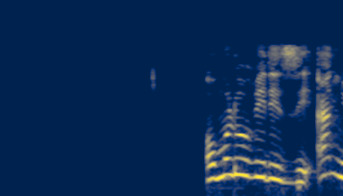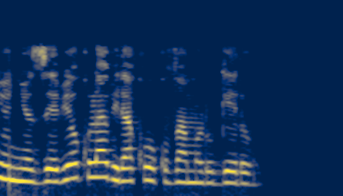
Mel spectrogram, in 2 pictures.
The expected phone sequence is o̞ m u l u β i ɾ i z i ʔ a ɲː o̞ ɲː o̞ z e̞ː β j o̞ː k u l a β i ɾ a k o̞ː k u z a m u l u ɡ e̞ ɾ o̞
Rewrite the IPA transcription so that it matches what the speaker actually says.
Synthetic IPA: o̞ m u l u β i ɾ i z i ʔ a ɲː o̞ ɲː o̞ z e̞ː β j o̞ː k u l a β i ɾ a k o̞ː k u v a m u l u ɡ e̞ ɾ o̞

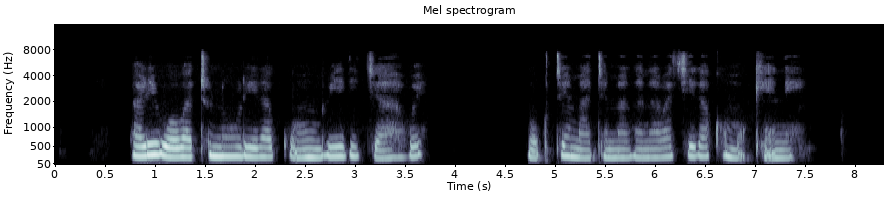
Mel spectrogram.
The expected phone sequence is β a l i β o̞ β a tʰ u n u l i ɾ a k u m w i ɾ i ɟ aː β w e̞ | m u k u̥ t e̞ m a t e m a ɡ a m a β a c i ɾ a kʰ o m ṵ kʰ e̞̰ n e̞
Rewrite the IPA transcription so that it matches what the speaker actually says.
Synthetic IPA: β a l i β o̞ β a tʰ u n u l i ɾ a k u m β i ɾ i ɟ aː β w e̞ | m u k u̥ t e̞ m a t e m a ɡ a n a β a c i ɾ a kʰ o m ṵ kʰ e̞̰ n e̞

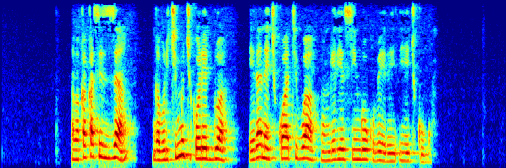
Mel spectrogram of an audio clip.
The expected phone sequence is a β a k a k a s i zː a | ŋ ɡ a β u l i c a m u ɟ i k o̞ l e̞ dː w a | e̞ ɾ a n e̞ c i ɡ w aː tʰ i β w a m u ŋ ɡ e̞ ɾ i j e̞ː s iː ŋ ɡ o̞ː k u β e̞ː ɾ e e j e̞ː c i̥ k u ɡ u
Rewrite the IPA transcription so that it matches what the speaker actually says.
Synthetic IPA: a β a k a k a s i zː a | ŋ ɡ a β u l i c i m u c i k o̞ l e̞ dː w a | e̞ ɾ a n e̞ c i k w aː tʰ i β w a m u ŋ ɡ e̞ ɾ i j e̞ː s iː ŋ ɡ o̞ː k u β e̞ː ɾ e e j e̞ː c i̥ k u ɡ u

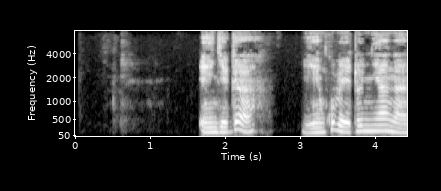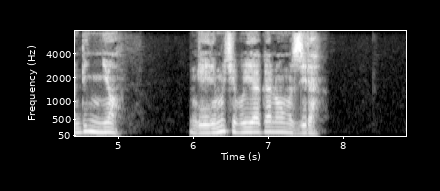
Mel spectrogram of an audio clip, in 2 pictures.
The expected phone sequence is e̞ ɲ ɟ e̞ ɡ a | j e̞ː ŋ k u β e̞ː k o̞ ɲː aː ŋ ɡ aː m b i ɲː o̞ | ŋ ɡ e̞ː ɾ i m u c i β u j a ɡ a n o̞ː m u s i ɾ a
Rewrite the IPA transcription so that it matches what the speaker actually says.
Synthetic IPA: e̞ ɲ ɟ e̞ ɡ a | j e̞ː ŋ k u β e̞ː t o̞ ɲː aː ŋ ɡ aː m b i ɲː o̞ | ŋ ɡ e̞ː ɾ i m u c i β u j a ɡ a n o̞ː m u z i ɾ a

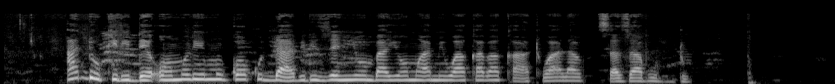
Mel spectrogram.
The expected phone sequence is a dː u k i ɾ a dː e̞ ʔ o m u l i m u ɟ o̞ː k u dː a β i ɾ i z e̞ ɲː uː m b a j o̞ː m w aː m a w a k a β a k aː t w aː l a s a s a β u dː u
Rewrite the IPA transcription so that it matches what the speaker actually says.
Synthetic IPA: a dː u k i ɾ i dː e̞ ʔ o m u l i m u ɡ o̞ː k u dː a β i ɾ i z e̞ ɲː uː m b a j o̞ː m w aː m i w a k a β a k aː t w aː l a s a z a β u dː u

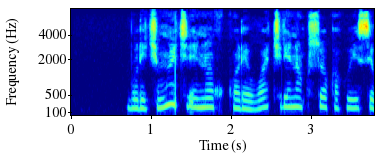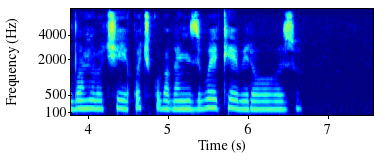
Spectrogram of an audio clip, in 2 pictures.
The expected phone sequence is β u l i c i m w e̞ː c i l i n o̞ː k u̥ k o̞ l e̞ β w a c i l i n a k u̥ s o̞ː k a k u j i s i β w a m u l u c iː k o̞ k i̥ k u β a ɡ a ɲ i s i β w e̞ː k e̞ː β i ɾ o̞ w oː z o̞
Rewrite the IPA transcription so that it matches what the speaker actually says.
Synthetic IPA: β u l i c i m w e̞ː c i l i n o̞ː k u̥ k o̞ l e̞ β w a c i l i n a k u̥ s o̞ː k a k u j i s i β w a m u l u c iː k o̞ c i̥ k u β a ɡ a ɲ i z i β w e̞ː k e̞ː β i ɾ o̞ w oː z o̞

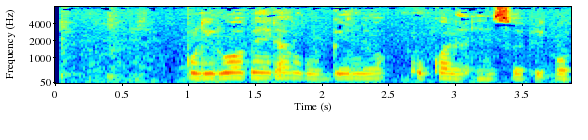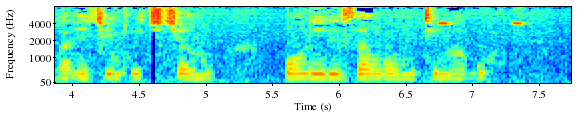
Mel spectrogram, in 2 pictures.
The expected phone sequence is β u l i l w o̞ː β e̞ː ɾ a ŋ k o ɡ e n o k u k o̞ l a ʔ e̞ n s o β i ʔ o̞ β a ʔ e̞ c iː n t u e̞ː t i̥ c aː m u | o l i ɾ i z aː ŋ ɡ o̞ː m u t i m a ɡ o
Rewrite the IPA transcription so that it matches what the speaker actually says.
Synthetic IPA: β u l i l w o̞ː β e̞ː ɾ a ŋ ɡ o ɡ e n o k u k o̞ l a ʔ e̞ n s o β i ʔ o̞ β a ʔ e̞ c iː n t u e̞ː c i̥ c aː m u | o l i ɾ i z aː ŋ ɡ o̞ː m u t i m a ɡ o

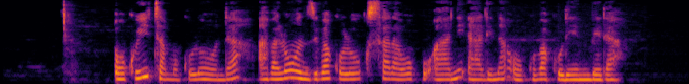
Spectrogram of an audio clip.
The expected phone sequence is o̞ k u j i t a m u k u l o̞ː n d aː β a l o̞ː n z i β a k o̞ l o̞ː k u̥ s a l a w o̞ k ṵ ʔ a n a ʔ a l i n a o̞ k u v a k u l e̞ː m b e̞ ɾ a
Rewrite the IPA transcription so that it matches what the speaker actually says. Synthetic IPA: o̞ k u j i t a m u k u l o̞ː n d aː β a l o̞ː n z i β a k o̞ l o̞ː k u̥ s a l a w o̞ k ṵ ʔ a n i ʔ a l i n a o̞ k u β a k u l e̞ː m b e̞ ɾ a

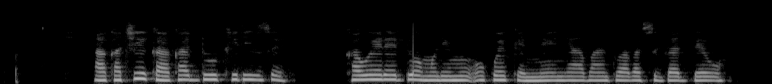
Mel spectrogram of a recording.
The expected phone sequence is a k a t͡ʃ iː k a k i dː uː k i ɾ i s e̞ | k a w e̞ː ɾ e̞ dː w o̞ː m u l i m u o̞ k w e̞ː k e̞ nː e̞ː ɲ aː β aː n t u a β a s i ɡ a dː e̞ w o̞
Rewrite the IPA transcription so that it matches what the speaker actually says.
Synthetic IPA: a k a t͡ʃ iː k a k a dː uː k i ɾ i z e̞ | k a w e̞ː ɾ e̞ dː w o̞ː m u l i m u o̞ k w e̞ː k e̞ nː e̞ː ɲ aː β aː n t u a β a s i ɡ a dː e̞ w o̞

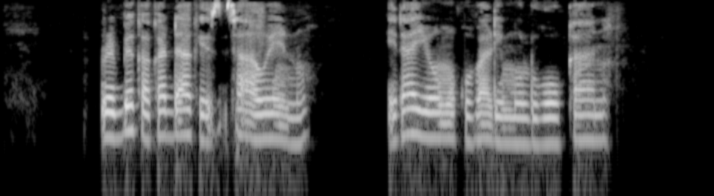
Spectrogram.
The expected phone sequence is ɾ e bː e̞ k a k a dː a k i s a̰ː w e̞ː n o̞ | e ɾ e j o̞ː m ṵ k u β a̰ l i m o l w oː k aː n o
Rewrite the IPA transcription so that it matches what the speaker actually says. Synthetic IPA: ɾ e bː e̞ k a k a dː a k e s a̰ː w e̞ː n o̞ | e ɾ a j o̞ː m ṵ k u β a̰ l i m u l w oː k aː n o

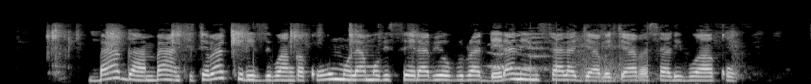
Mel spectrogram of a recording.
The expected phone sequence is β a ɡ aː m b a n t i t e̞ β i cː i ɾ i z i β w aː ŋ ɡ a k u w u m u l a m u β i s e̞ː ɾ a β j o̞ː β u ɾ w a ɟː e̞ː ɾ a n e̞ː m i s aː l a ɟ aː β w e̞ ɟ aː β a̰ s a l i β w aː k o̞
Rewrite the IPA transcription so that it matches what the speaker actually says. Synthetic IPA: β a ɡ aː m b a n t i t e̞ β a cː i ɾ i z i β w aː ŋ ɡ a k u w u m u l a m u β i s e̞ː ɾ a β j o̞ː β u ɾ w a dː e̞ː ɾ a n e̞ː m i s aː l a ɟ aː β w e̞ ɟ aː β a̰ s a l i β w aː k o̞

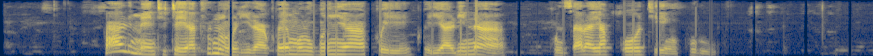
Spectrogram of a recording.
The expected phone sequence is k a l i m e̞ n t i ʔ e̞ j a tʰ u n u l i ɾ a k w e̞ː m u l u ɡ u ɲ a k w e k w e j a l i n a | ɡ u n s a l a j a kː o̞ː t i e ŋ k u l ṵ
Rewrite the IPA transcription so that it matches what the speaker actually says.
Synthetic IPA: p a l i m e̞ n t i t e̞ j a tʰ u n u l i ɾ a k w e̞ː m u l u ɡ u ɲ a k w e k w e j a l i n a | k u n s a l a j a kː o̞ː t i e ŋ k u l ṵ

